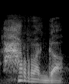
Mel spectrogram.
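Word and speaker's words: harraga: Il faut le prononcer en arabe avec la griffe de son H qui racle la poitrine, de son caverneux, de ses A qui ouvre la bouche en porte-voix pour un vacarme assourdissant. Le râle du R qui essouffle les poumons desséchés.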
